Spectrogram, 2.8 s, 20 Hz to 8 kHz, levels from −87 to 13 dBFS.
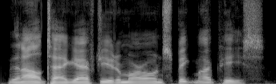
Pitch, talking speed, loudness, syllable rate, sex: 125 Hz, 215 wpm, -17 LUFS, 5.5 syllables/s, male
